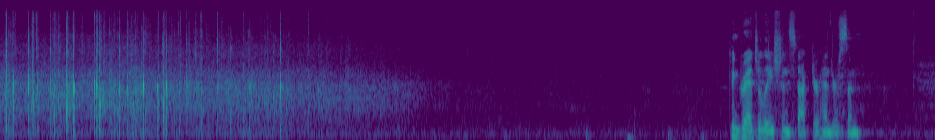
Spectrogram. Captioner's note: applause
